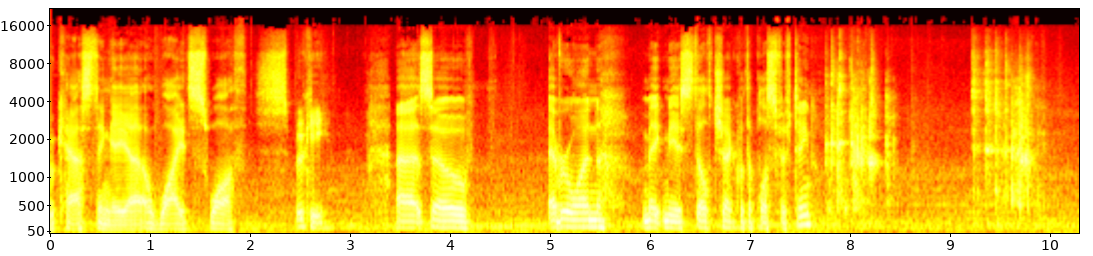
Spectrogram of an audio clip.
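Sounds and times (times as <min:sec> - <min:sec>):
speech: 0:00.0 - 0:04.3, 0:05.0 - 0:08.0
dice clattering and rattling across a hard table surface: 0:07.7 - 0:08.5, 0:09.2 - 0:10.0.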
